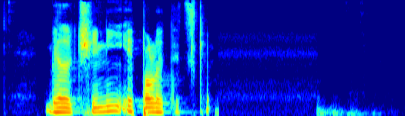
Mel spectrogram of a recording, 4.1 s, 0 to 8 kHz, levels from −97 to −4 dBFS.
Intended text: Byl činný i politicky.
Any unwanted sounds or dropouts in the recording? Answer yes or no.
no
